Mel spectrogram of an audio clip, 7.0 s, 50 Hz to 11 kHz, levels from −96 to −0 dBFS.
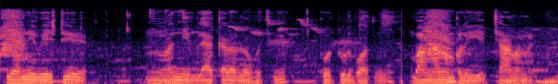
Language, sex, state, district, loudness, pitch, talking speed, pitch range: Telugu, male, Karnataka, Raichur, -26 LUFS, 105 Hz, 130 wpm, 100-115 Hz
